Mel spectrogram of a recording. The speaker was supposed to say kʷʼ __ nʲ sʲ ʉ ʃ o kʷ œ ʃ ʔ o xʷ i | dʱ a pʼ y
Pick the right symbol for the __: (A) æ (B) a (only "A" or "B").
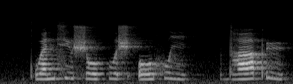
A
